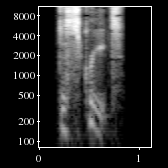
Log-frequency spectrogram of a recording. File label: "discrete", english spelling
